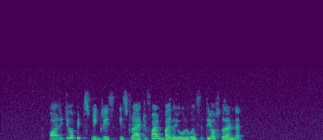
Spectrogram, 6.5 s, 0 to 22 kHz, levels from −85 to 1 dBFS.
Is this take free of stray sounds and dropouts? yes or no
yes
